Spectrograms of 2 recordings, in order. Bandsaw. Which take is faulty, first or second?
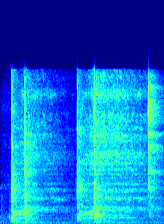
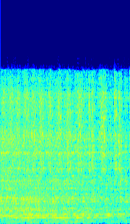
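first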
